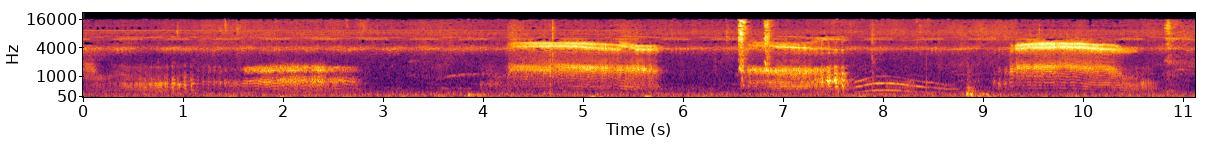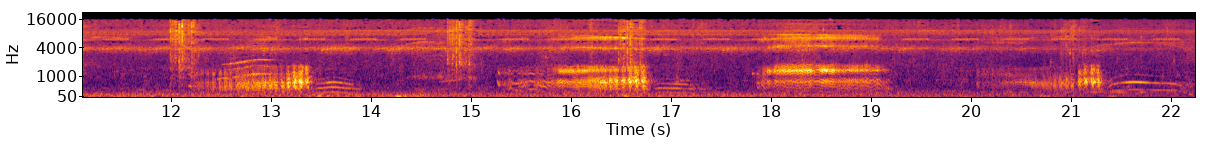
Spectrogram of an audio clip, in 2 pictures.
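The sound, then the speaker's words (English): High, wavering cries of a monkey calling for its mother on the banks of the Amazon River, repeated many times in short harmonic bursts, some sweeping downward, over a steady background hum. “This is the sound of a monkey crying for its mother on the banks of the Amazon River.”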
